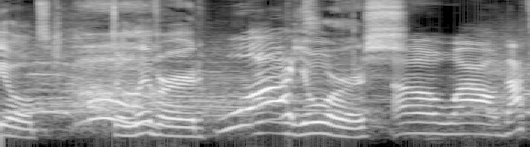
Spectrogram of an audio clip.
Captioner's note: gasps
